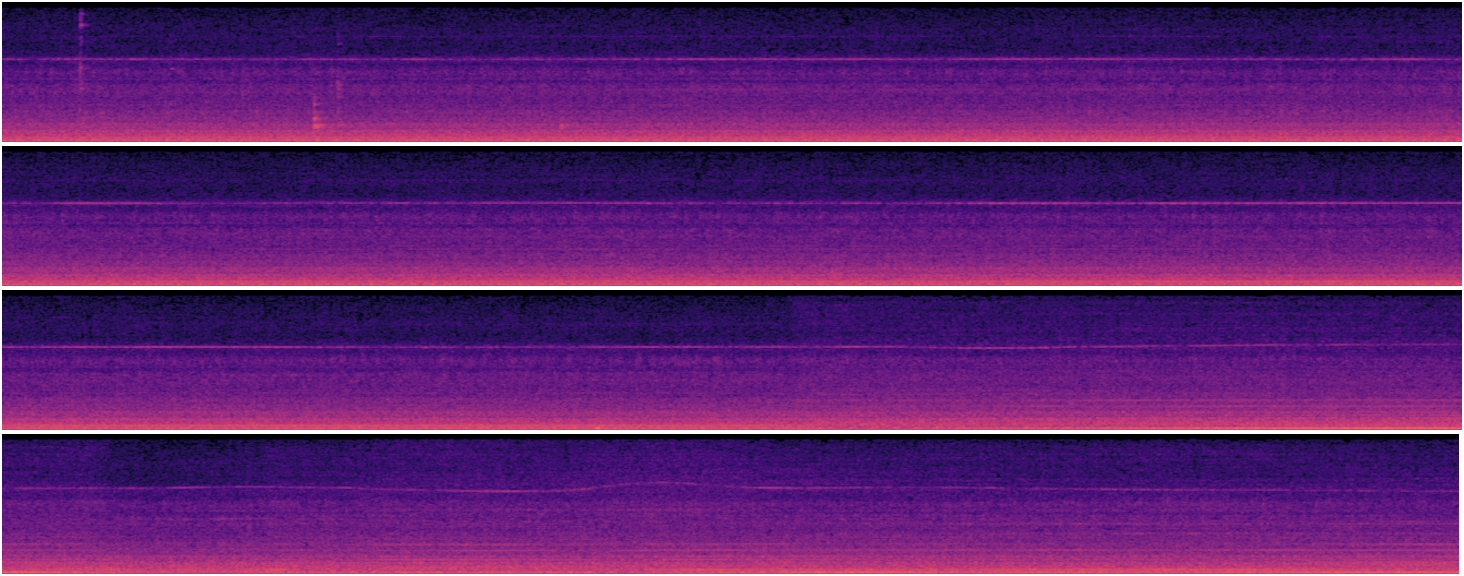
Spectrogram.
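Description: Log truck's engine running steadily with a steady whine, driving the knuckleboom loader's hydraulics; the tone wavers and shifts a little past halfway as the loader's grapple is moved.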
